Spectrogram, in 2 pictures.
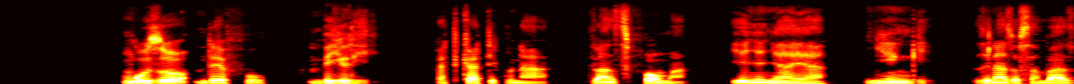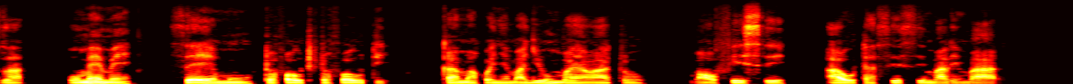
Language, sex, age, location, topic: Swahili, male, 25-35, Dar es Salaam, government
